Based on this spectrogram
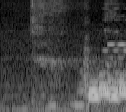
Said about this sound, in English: To what extent, if any, sorry, phone's going in the background here. I'm trying to stop it.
